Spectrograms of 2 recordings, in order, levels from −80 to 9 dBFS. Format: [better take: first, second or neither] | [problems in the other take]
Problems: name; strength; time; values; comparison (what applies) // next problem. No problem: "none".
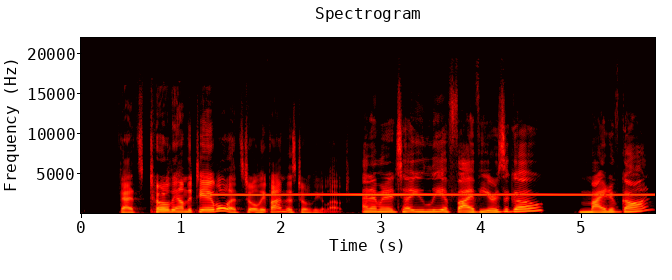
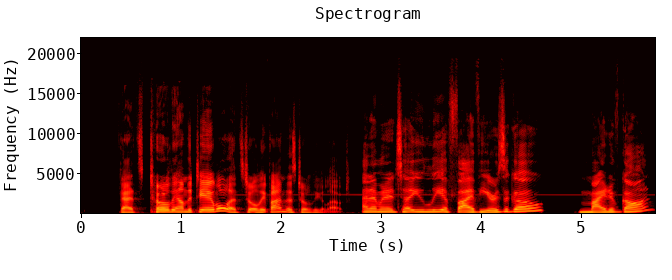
second | high-pitched whine; loud; from 1.5 s on; 2.5 kHz, 6 dB below the speech; faint in the second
